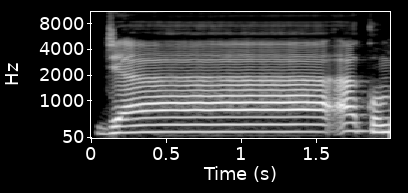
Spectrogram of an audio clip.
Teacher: جاءکم یہاں پہ 4 حرکات کے برابر کھینچنا ہے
